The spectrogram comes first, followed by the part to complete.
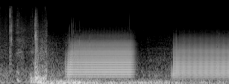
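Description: Electronic buzzer sound effect sounding twice, two long flat tones a short gap apart, the kind of 'wrong' buzzer that marks a failed attempt, here a backflip where a hand touched down.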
